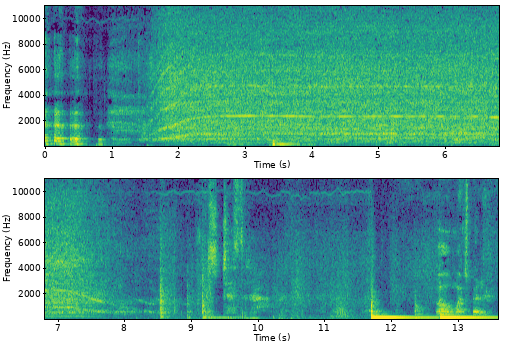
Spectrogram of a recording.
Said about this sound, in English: and we finally figured out the hair dryer works the best.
